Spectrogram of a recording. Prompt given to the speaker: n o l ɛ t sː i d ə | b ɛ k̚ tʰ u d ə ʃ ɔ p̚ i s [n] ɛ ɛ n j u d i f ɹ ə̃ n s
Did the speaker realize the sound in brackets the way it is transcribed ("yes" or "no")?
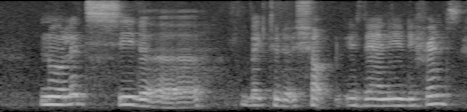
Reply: no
